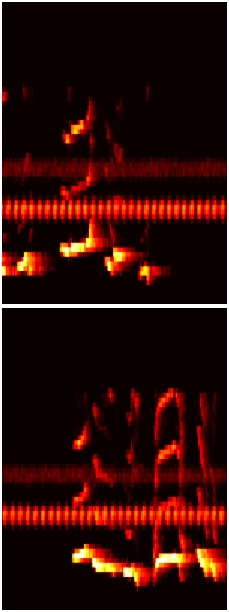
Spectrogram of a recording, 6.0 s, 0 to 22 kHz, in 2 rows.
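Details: Oriental magpie-robin singing at 4 am on a tropical island in Sri Lanka: clear whistled phrases sliding downward, a pause of about two seconds, then a longer burst of varied falling whistles, over a steady fast-pulsing insect trill.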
